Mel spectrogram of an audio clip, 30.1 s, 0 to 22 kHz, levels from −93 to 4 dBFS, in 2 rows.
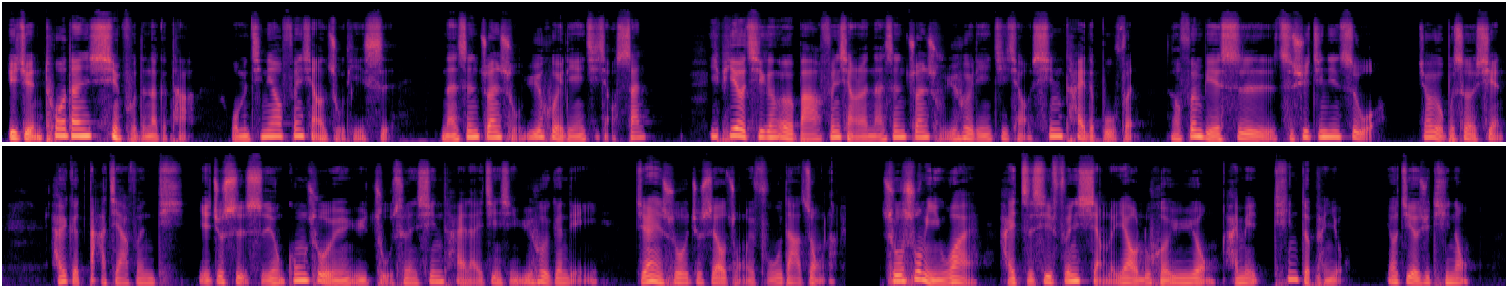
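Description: A digital gain stage most likely changed its setting from one sample to the next, with no ramp to ease the transition, at 1.15 s. That sudden gain jump drops the whole signal by about 6 dB and it stays down until the end of the clip. The speech and the background noise fall together in a single step, so the level change sounds abrupt, as if a fader had been snapped down.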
